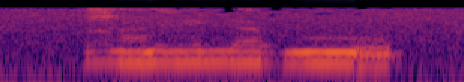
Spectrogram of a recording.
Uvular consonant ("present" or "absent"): present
